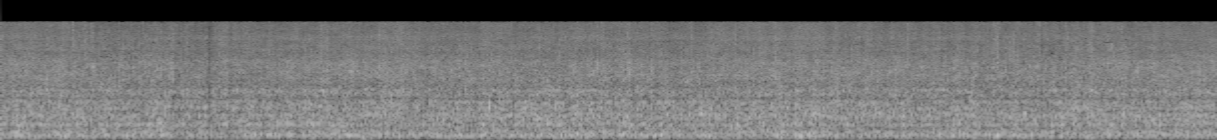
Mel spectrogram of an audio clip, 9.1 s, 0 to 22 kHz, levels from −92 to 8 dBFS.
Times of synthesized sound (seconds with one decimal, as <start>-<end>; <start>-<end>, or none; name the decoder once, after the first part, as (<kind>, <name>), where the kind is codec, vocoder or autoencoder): 0.0-0.5 (autoencoder, DAC-VAE); 1.6-7.4; 8.5-9.1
